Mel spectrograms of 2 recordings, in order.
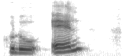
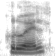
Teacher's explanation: También yo la puedo separar cruel o simplemente decirla cruel como un monosílabo y también sería un diptongo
